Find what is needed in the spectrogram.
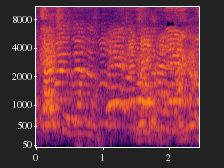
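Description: A group of young children talking and calling out excitedly all at once, their high voices overlapping in a lively chatter.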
